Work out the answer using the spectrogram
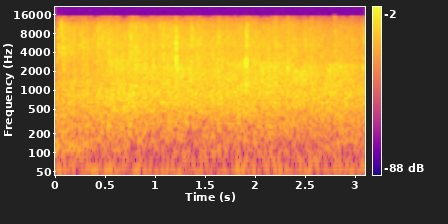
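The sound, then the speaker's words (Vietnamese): An audience claps at the Ngoc Hai nuns' temple in Long Hai, Ba Ria–Vung Tau, with a dense, even round of applause that stays at a moderate level without pause. “Quý vị hãy dâng cao một tràng vỗ tay thật là lớn”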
